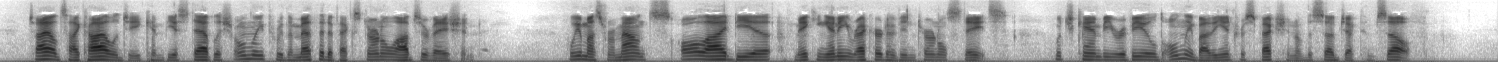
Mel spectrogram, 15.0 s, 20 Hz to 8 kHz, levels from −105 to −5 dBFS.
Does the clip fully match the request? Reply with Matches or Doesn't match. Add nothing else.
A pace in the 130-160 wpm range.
Matches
